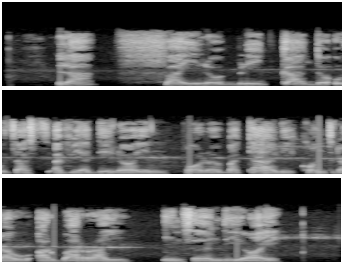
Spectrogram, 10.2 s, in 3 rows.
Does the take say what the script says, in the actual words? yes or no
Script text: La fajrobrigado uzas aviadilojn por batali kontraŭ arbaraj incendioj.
yes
